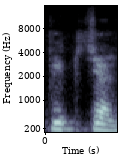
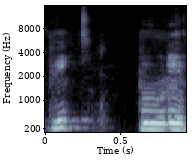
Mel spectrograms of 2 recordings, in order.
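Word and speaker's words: picture: ई आर ई यानी पिक्चर देखिए टी के बाद यू आर ई दिया है तो इसे हम पिक्चर पढ़ेंगे ना कि पिक टुडे पढ़ेंगे फिर टुडे नहीं इसे पिक्चर पढ़ेंगे बच्चे क्या करते हैं विद्यार्थी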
